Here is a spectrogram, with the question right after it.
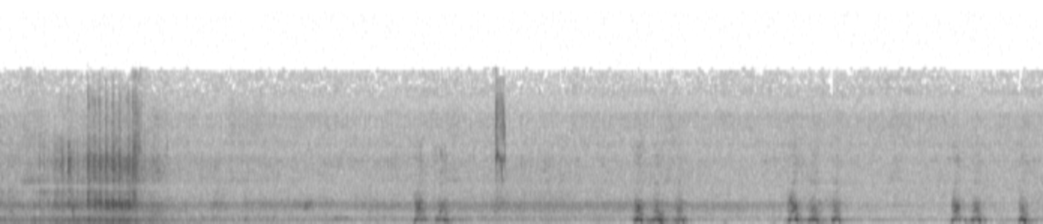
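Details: Street dogs on a road known for annoying, unrestrained dogs, filmed with a GoPro Hero. Broadband vehicle rumble fades, then sharp barks burst out in clusters of two or three at intervals, over faint outdoor background.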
